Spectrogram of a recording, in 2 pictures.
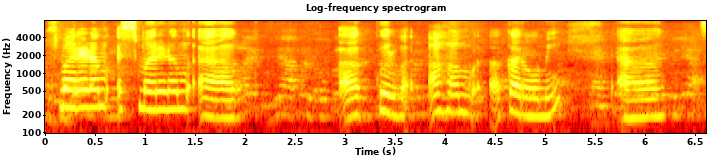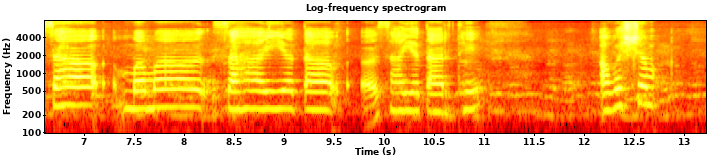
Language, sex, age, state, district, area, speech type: Sanskrit, female, 45-60, Maharashtra, Nagpur, urban, spontaneous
